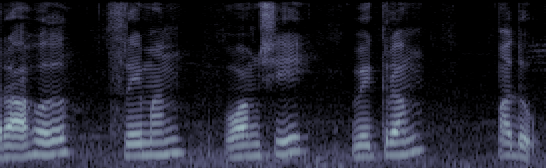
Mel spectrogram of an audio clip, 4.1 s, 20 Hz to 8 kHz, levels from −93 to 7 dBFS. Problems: constant background noise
